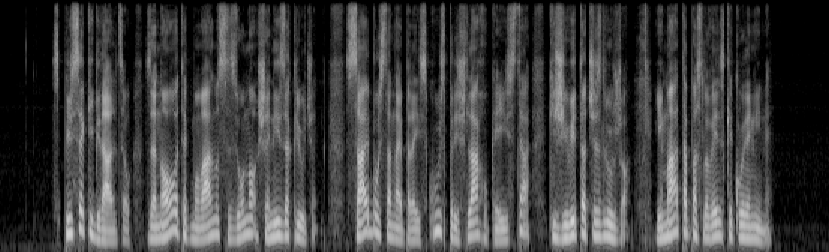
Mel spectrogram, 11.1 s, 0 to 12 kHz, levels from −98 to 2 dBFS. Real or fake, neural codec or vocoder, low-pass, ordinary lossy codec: fake; codec, 24 kHz, 6 kbps, HILCodec; none; none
